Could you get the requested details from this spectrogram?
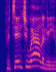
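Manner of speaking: potentiality sung out high then dropping; hyped word. Shown as a demonstration. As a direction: say potentiality high and proud, falling at the end. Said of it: "Put that on a shirt, bro".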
